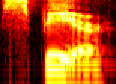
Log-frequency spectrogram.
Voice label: "spear", us

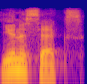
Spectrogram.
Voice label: "unisex", us

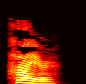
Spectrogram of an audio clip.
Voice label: "hire", us

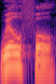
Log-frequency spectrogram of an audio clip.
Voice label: "willful", us

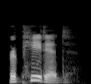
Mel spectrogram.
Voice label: "repeated", us

